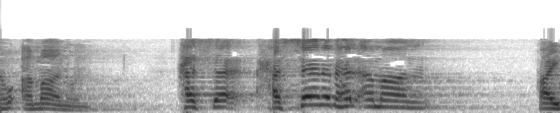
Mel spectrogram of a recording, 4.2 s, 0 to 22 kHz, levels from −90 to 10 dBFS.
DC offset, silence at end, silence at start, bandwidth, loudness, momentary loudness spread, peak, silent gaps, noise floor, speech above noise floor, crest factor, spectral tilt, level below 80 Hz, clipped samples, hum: under 0.1%; 0 s; 0 s; 8 kHz; -14 LUFS; 13 LU; 0 dBFS; none; -52 dBFS; 38 dB; 16 dB; -6 dB/octave; -54 dBFS; 0.1%; none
